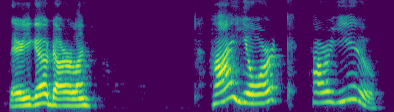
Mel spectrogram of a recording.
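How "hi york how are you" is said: loud, high, drawn-out near-scream. Greeting a viewer who just joined the chat: loud, almost screaming. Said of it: "Sound like I'm screaming".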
